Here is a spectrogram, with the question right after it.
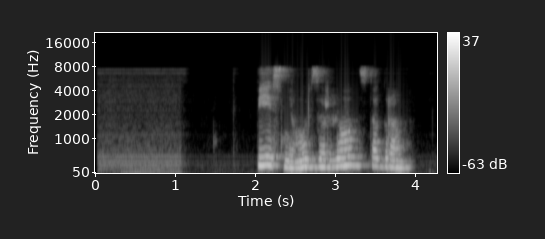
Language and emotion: Russian, neutral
